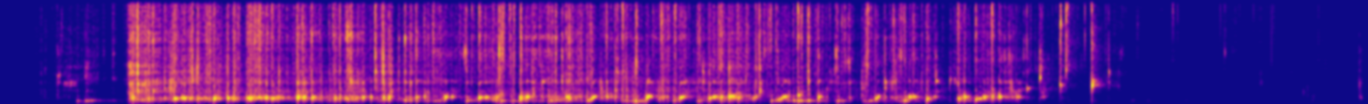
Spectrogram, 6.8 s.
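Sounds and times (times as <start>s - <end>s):
slurping water through a straw: 0.2s - 5.6s.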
